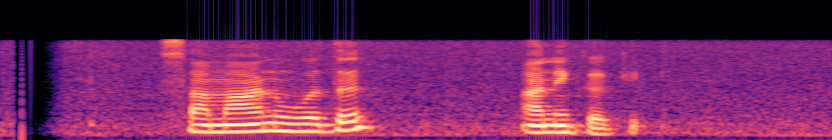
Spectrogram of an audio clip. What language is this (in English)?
Sinhala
